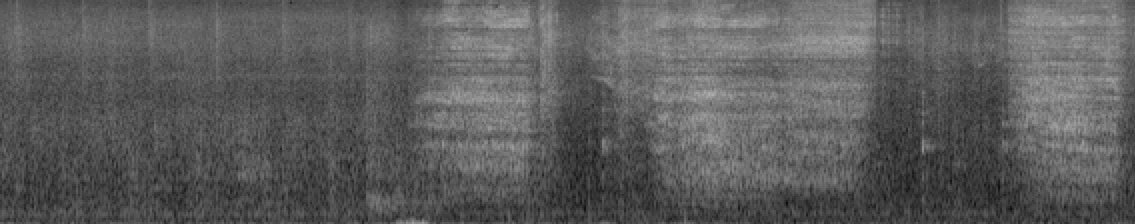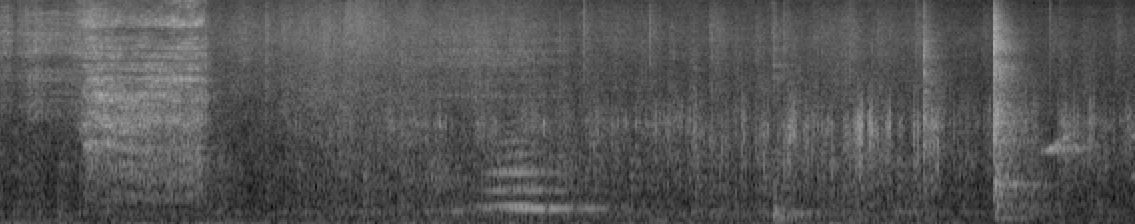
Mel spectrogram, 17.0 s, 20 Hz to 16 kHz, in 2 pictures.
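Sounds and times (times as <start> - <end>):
rasping scraping strokes: 11.0 - 14.2.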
